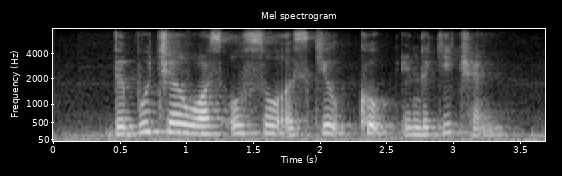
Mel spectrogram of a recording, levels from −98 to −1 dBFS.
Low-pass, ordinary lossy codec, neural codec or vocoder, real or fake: 7.2 kHz; Opus, 32 kbps; none; real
